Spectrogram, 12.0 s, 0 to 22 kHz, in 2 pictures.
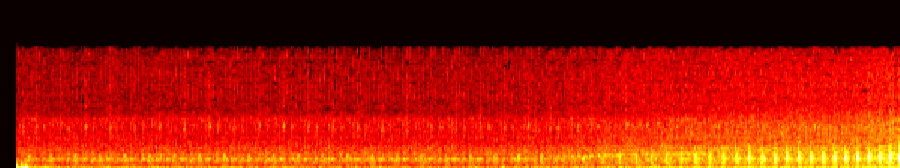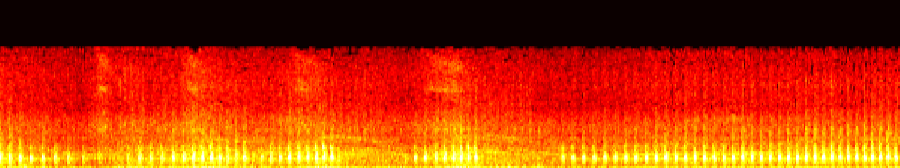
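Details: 1999 Grand Prix with a worn engine: it builds from quiet to a rapid, uneven deep knocking that grows louder as revs rise, a rod knock from the bottom end.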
